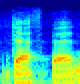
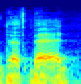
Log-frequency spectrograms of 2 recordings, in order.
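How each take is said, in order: First: DEATH-bed, stress on DEATH in deathbed; trochee, first syllable stressed. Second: Death-BED, stress wrongly on bed in deathbed; iamb, second syllable stressed. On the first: Teacher gives the natural reading, trochee stress. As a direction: hit the first half of deathbed, drop off on bed. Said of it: "That's a trochee rather than an I am". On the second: Teacher shows the forced misreading, iamb stress. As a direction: lean on the second half of deathbed. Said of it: "not deathbed". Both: Shown as a demonstration.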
